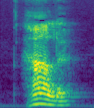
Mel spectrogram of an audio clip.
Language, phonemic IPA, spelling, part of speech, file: Dutch, /ˈhalə/, hale, verb, Nl-hale.ogg
- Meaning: singular present subjunctive of halen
